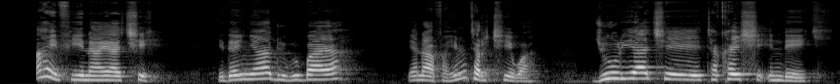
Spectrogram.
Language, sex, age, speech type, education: Hausa, female, 15-29, spontaneous, tertiary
